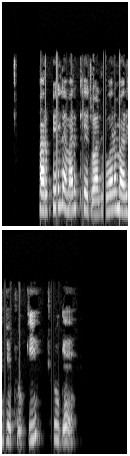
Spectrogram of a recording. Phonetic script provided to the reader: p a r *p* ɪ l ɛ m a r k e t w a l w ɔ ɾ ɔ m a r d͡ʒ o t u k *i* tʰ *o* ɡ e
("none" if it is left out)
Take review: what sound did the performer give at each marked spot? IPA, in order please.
p, i, u

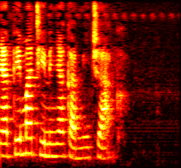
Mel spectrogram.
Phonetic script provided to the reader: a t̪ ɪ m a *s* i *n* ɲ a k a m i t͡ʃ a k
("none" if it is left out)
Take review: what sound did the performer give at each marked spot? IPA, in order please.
t, n

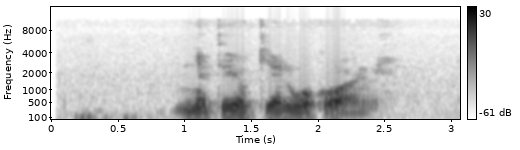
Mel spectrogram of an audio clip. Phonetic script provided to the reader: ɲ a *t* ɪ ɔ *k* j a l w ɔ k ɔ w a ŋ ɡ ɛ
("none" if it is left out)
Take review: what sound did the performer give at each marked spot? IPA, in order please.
t, k

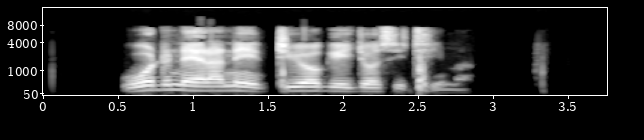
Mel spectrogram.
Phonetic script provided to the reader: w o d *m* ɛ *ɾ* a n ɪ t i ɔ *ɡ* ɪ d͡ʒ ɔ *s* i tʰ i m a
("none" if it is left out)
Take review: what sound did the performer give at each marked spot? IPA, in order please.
n, ɾ, ɡ, s

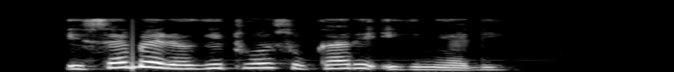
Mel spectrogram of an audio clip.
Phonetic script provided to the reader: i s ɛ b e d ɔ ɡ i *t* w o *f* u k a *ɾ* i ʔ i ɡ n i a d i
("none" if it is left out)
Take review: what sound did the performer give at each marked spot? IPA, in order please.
t, s, ɾ

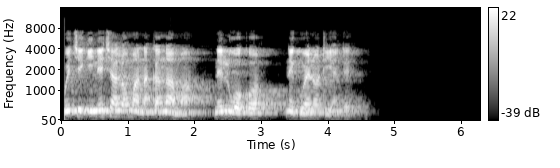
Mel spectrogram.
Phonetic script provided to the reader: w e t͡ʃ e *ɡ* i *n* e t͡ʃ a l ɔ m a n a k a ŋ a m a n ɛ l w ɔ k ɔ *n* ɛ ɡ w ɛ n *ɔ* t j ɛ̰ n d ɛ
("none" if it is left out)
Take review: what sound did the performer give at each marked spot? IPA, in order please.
ɡ, n, n, ɔ

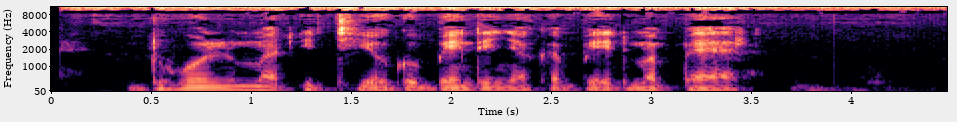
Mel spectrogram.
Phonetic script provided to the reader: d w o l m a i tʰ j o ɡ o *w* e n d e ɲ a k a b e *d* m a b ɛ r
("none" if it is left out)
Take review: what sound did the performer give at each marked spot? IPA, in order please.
b, d

